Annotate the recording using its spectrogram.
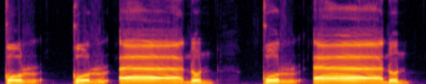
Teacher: را کے اوپر جزم ہے، لیکن را سے پہلے والے حرف کے اوپر حرکت ہے، تو اسی را کو بھی ہم موٹا پڑھیں گے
